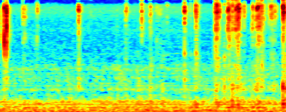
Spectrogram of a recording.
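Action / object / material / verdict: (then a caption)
tap / plastic paddle hairbrush / plastic / none. Long dark nails tap and scratch the dense bristles and hollow plastic back of a green patterned plastic paddle hairbrush held in hand. Quiet, sharp clicking taps and brief scratchy bursts are heard over a steady low rumble.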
